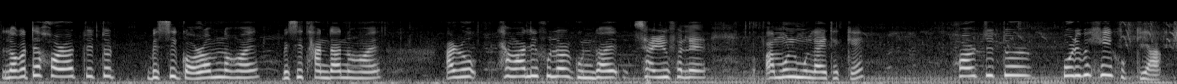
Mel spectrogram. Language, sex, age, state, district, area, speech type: Assamese, female, 30-45, Assam, Kamrup Metropolitan, urban, spontaneous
